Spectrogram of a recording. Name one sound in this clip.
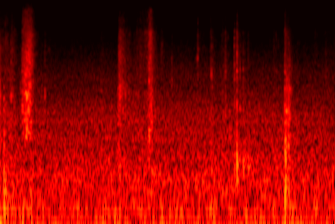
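A plastic crate thuds and rattles as it is set down.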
